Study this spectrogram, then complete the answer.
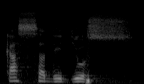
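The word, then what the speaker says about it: Casa de Dios: ministério da guatemala chamado casa de deus a pronúncia caça de deus e lá ô ô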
